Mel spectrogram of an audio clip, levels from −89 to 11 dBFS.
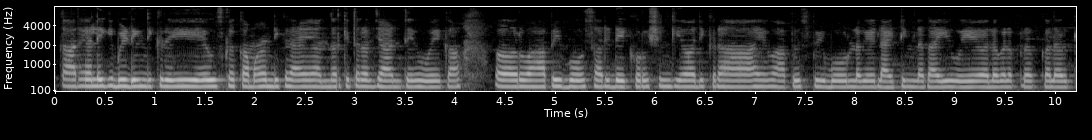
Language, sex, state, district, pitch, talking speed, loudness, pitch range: Hindi, female, Uttar Pradesh, Jyotiba Phule Nagar, 220 Hz, 245 wpm, -24 LUFS, 210-225 Hz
